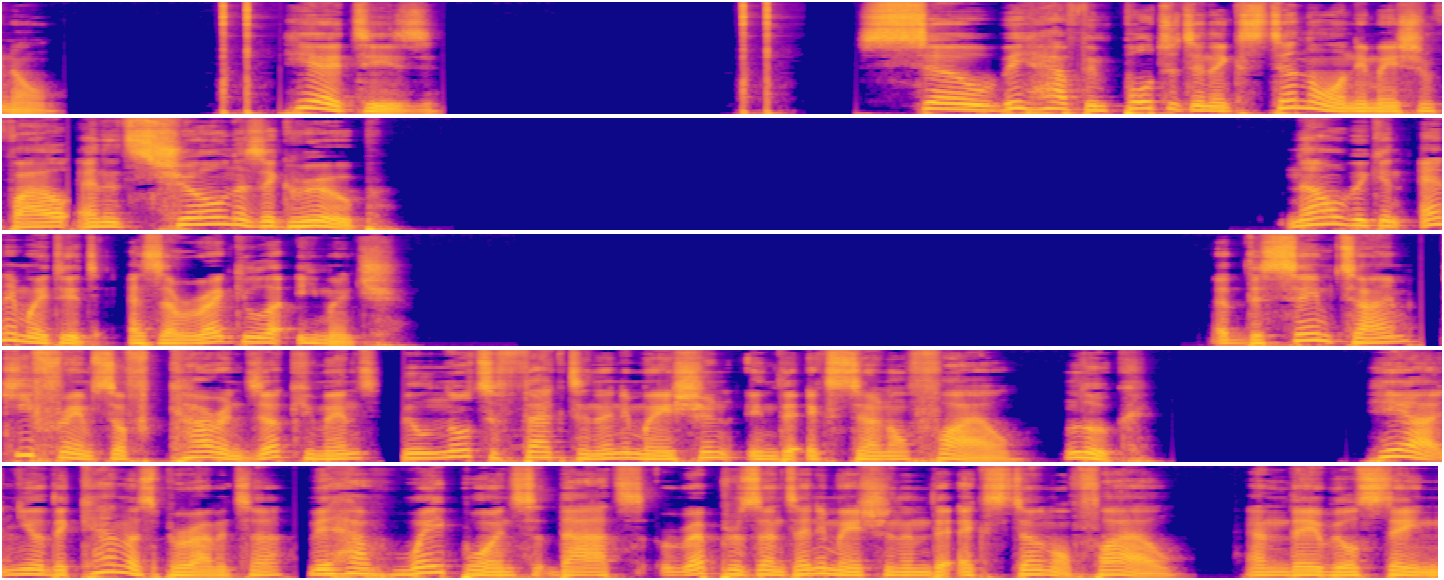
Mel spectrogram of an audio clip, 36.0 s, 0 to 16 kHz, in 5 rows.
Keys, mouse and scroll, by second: 1.1 click, 2.3 click, 3.1 click, 13.5-14.1 drag, 14.7 click, 15.3 click, 15.8 drag, 16.2 click, 17.1 click, 17.5 click, 17.9 click, 19.5 shift+click, 22.4-25.6 drag, 26.2-27.0 drag, 34.9-35.9 drag.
